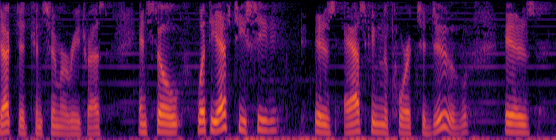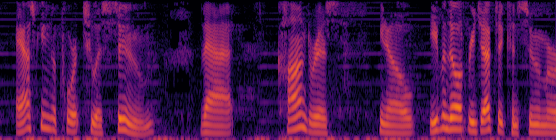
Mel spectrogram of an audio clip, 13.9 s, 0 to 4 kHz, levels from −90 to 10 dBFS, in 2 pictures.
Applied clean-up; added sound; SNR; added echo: neural separator model SepFormer WHAM!.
